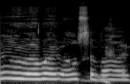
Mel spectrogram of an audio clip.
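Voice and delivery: very high, stretched-out, frantic, panicked voice. Imagining a child losing the final survival mission: imitating a panicking child. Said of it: "they'll be panicking".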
